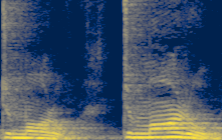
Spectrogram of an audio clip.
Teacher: सो आपका म जो साउंड है वो लाउडर होगा, हायर होगा और लॉन्गर होगा। ये तीनों क्वालिटीज़ होनी चाहिए जिस सिलेबल को आप स्ट्रेस देके बोल रहे हो, ठीक है।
